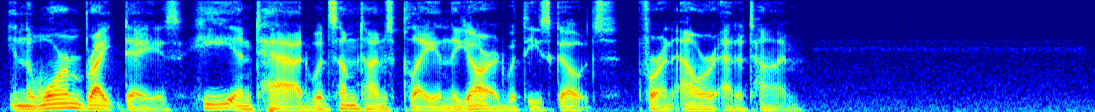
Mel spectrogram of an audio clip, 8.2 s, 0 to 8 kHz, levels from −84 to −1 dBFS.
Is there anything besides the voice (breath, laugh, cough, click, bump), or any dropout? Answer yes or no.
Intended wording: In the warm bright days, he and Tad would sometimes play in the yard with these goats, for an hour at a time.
no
